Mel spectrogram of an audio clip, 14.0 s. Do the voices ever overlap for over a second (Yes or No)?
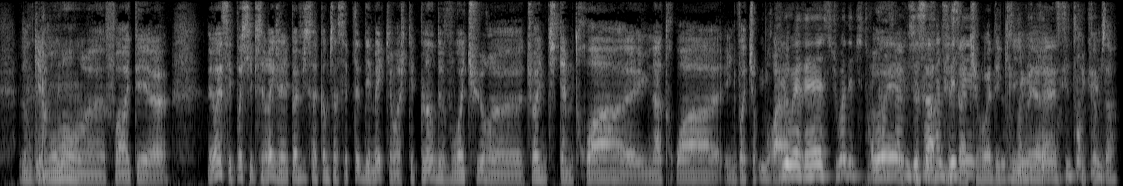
Yes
